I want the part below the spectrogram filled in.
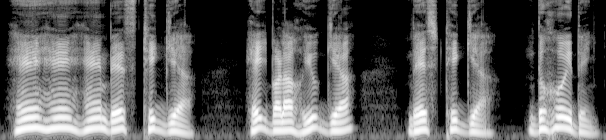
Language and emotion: Santali, neutral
